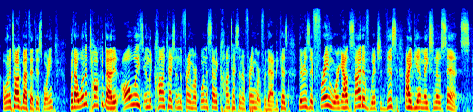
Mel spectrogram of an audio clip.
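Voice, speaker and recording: Middle-aged male pastor, emphatic sermon delivery with a fairly high voice, recorded in a church sanctuary with long reverb. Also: lively intonation. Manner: emphatic, slows down and repeats for emphasis, drops quiet when storytelling. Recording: long reverb of a large hall.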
